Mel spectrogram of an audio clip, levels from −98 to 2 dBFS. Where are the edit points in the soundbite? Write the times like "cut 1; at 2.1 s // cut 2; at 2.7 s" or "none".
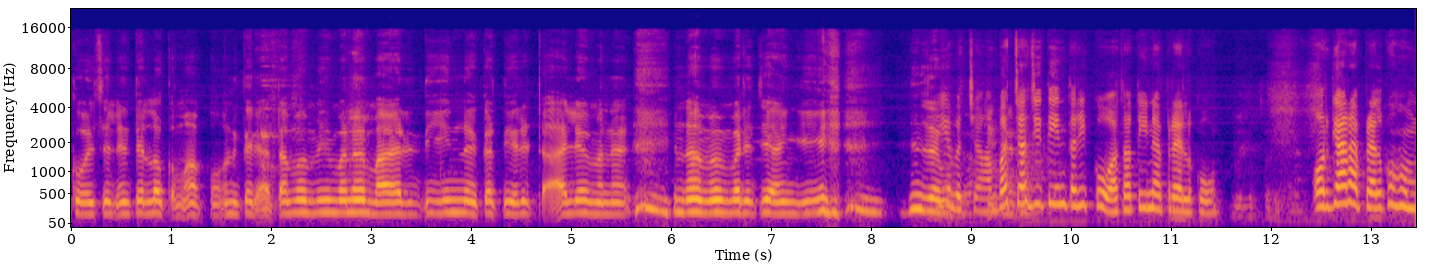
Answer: cut 1; at 8.8 s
